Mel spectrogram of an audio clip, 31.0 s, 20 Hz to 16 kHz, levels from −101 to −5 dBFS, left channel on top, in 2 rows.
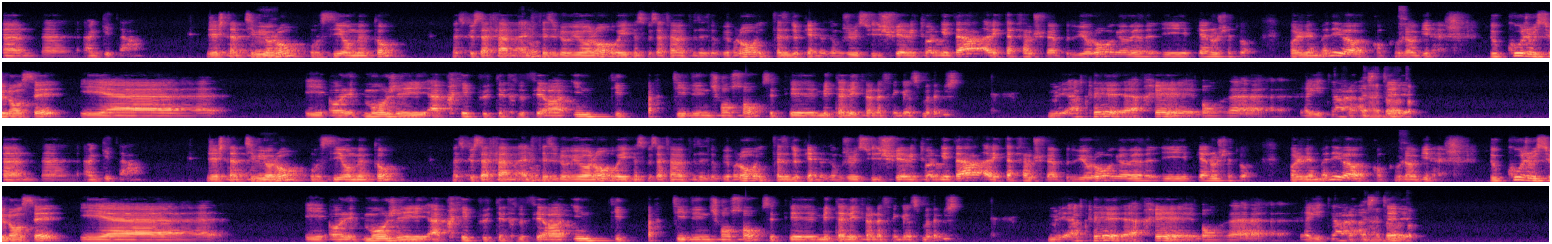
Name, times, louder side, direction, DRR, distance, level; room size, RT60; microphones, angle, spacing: voice 1, 0.0-1.4 2.0-3.9 4.5-12.5 12.9-17.7 18.5-25.0 25.9-29.6, right 1 dB, 10° right, 0.6 m, -28 dB
voice 2, 29.1-29.6, left 3 dB, 50° left, 0.6 m, -33 dB
5.2 x 2.1 x 2.9 m
head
